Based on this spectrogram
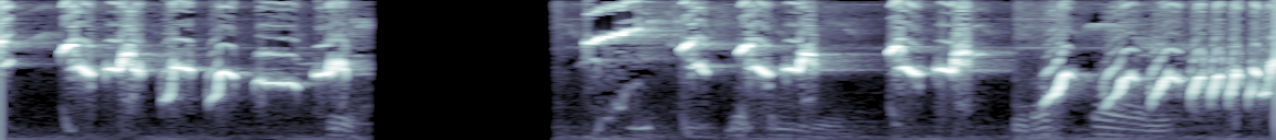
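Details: A white-rumped shama's morning song, used as a lure to get silent shamas singing: bursts of rich, varied whistles and chattering phrases sliding between mid and high pitches, with brief pauses.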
